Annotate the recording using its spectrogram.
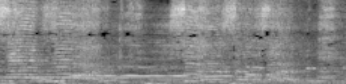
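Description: Concert crowd cheering and shouting over loud music with a steady bass beat.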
